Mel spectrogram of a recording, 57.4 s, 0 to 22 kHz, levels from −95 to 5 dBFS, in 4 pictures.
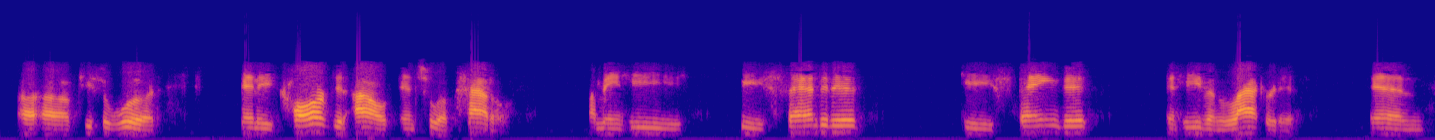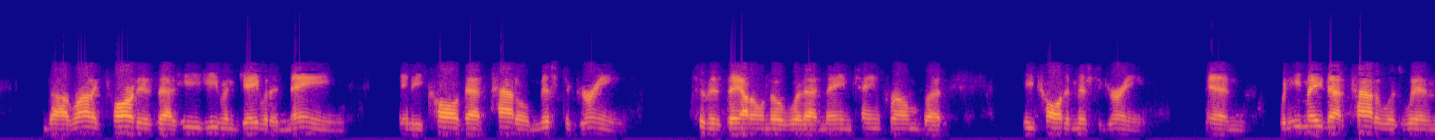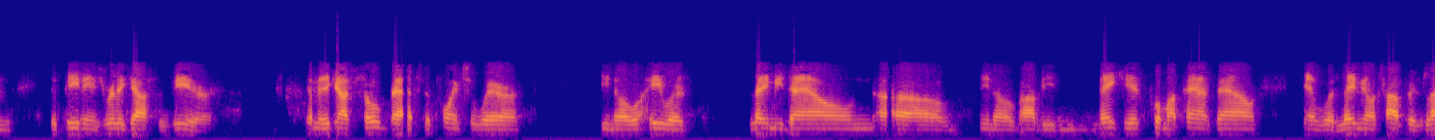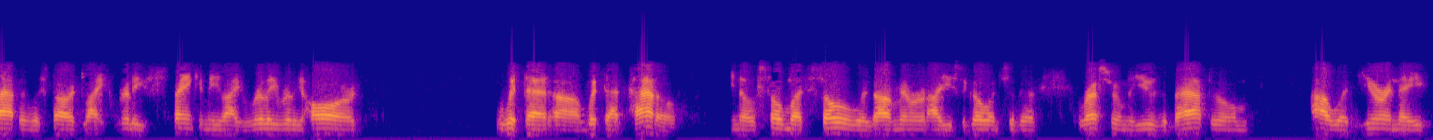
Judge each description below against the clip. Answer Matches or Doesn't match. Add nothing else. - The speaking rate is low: Doesn't match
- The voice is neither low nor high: Doesn't match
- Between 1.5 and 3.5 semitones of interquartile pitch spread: Matches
